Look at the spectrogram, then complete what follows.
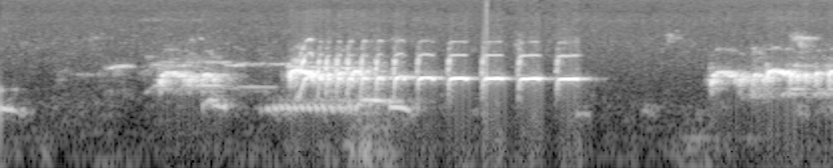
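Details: Local female zebra dove calling a male, used as a lure for male song: rolling coos build into a fast series of stuttering pulsed notes, then fall silent before another rolling coo begins.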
